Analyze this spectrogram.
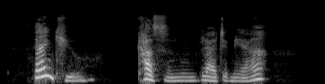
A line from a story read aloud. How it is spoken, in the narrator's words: answered the princess, rather coldly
